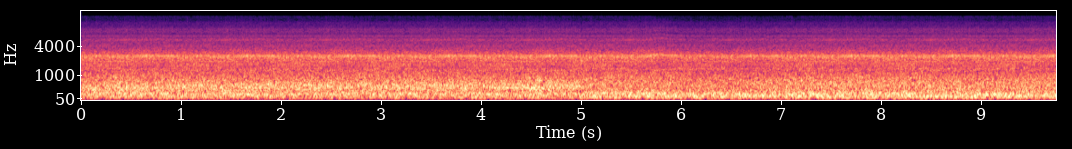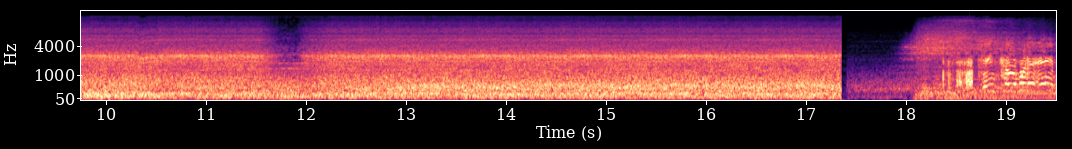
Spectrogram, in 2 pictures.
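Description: Jet aircraft in flight during aerial refueling in Ace Combat 5, a steady broad roar with a constant high whine running almost unbroken, then cutting out abruptly near the end before a brief rising burst.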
